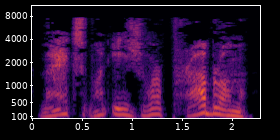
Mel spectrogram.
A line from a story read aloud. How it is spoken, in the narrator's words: she asked through gritted teeth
